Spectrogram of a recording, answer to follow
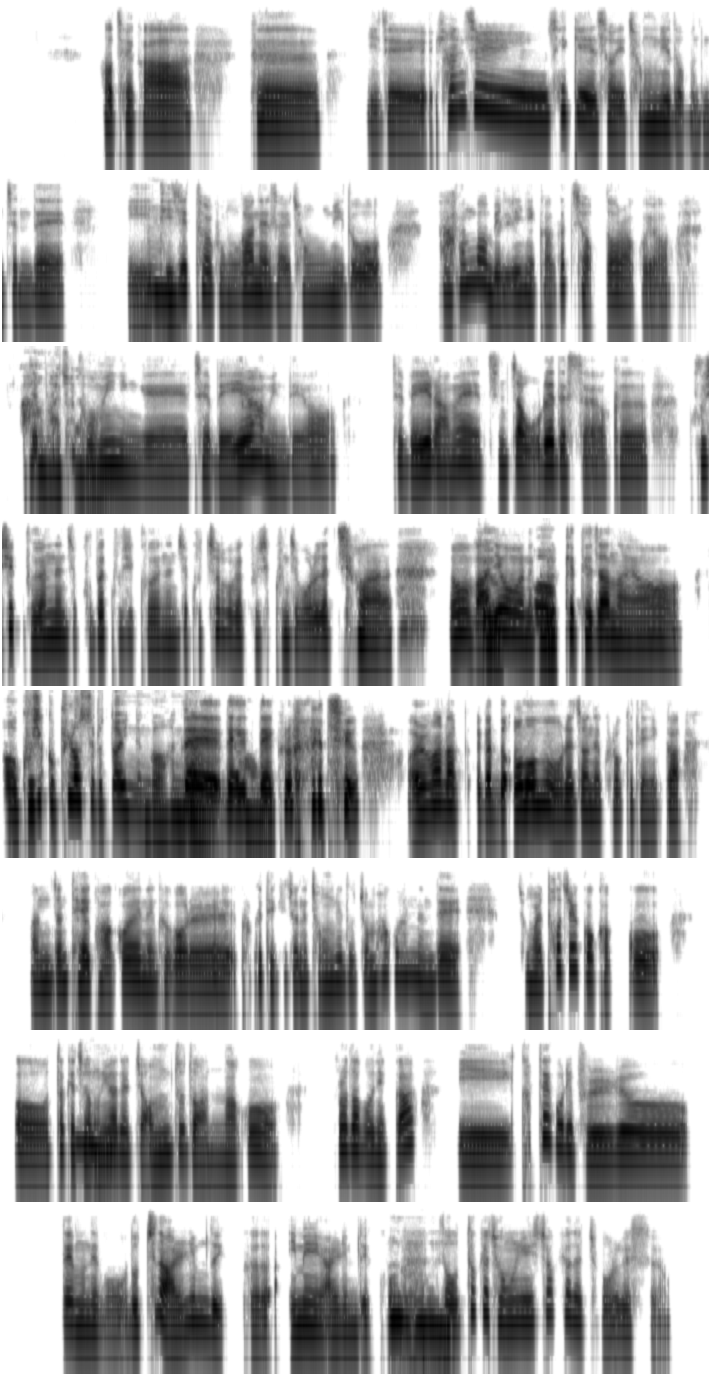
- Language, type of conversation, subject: Korean, advice, 이메일과 알림을 오늘부터 깔끔하게 정리하려면 어떻게 시작하면 좋을까요?
- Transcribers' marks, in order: other background noise; laughing while speaking: "모르겠지만"; laughing while speaking: "그래 가지고"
